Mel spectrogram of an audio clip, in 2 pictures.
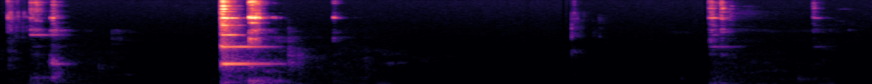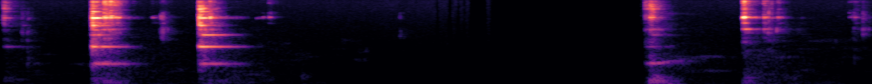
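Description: Metal fork clinking against a glass bowl: about seven short, bright clinks, some in quick pairs, each with a brief ring.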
